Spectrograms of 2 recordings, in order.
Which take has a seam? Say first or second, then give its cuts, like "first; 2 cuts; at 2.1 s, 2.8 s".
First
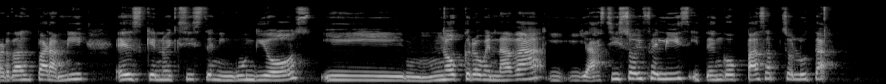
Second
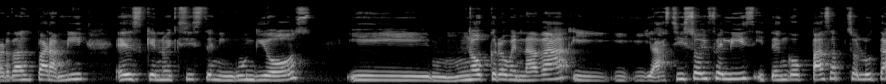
first; 2 cuts; at 3.2 s, 5.4 s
